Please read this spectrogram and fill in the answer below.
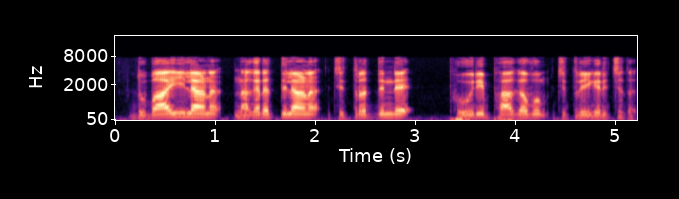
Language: Malayalam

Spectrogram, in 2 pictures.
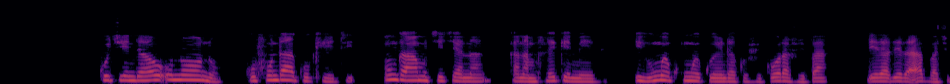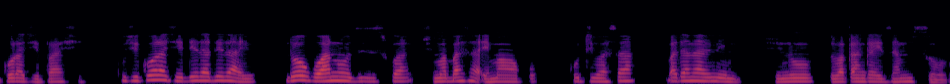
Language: Ndau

